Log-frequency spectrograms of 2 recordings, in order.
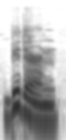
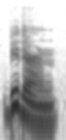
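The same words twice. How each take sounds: Both takes have the same delivery.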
